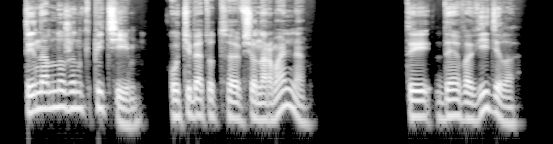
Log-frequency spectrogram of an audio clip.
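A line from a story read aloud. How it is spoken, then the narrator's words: Trying to sound calm. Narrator (Russian): Чарли хочется, чтобы вопрос прозвучал спокойно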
